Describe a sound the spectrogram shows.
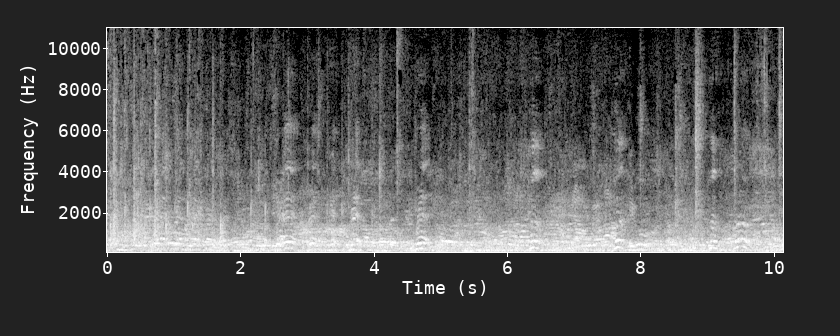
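A crowd of men chatter and call out loudly in an echoing hall.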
